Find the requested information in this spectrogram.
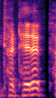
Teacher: तो ये महाप्राण है, क्योंकि ठ जैसे हम बोलते हैं तो हवा बहुत ज़ोर से निकलता है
